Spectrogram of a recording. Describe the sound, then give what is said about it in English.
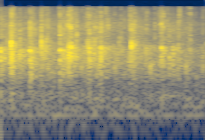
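A church audience claps along, many crisp overlapping hand claps forming a moderately loud, uneven patter with no voices. “Come on, let's clap it out.”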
